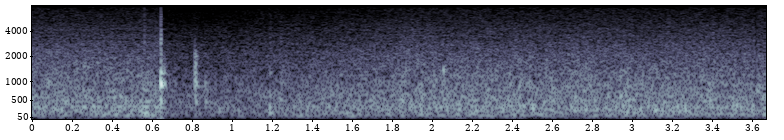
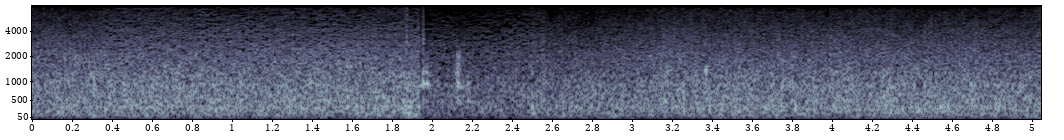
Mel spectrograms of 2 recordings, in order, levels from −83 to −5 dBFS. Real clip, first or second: first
